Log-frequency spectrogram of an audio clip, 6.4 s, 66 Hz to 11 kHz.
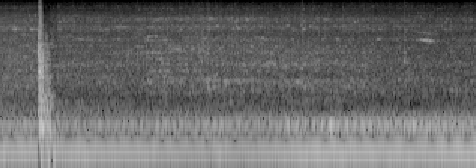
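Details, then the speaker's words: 2006 Ford Taurus SE, about 195,926 miles, petrol idle: faint continuous light rattle over a steady hum; owner suspects the AC compressor rattling and plans to unhook it. "constantly hear that AC pump rattle or that compressor rattling. So yeah, I gotta unhook that."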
